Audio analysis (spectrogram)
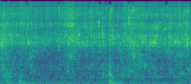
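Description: Brief splashing and trickling of water as something is dunked and wetted, close and fairly loud, with a small splash midway.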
